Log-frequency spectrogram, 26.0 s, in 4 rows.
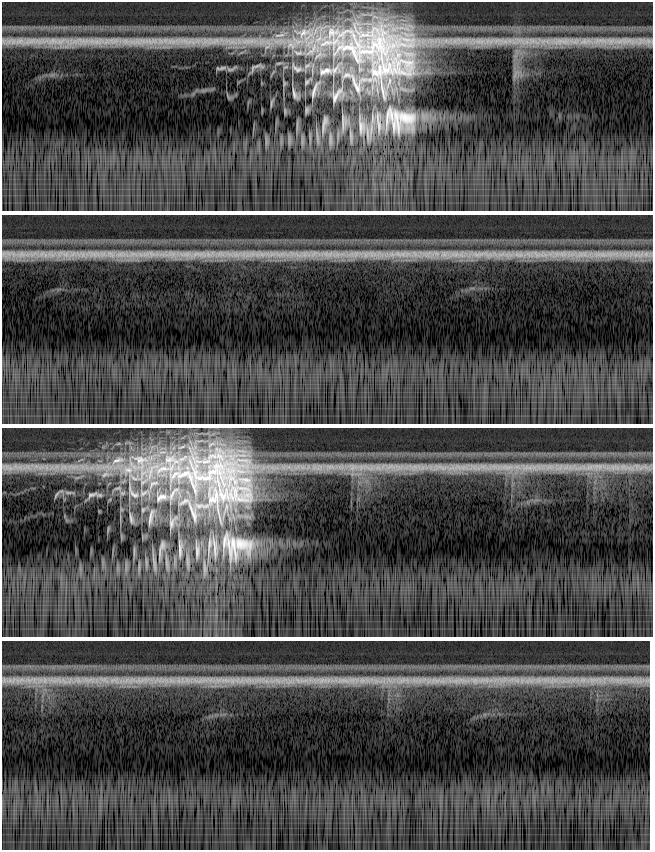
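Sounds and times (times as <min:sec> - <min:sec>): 
Montezuma oropendola calling: 0:02.1 - 0:04.3, 0:13.2 - 0:15.7.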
